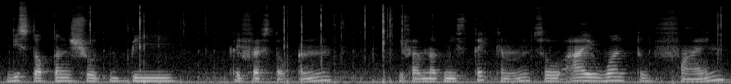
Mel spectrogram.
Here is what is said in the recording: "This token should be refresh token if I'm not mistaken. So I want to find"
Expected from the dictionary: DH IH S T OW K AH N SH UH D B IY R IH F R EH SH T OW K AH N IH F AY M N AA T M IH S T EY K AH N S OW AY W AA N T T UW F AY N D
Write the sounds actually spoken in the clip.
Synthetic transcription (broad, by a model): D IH S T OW K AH N SH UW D B IY R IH F R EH S T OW K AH N IH F AY M N AA T M IH S T EY K AH N S OW AY W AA N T T UW F AY N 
